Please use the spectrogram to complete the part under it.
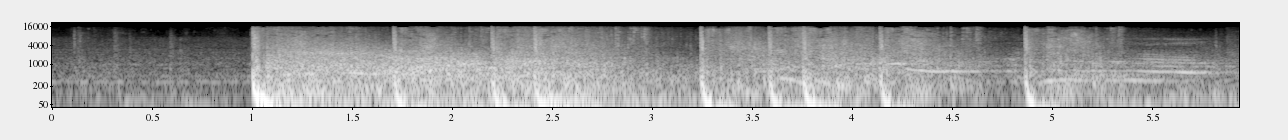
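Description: Loud gunshots fire in rapid bursts.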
